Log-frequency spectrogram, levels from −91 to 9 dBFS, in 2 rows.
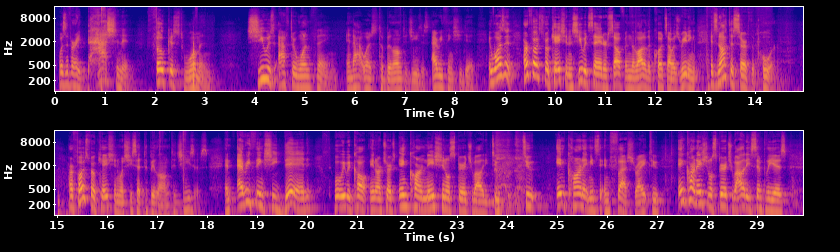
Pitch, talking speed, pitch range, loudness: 140 Hz, 165 wpm, 120-175 Hz, -20 LUFS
